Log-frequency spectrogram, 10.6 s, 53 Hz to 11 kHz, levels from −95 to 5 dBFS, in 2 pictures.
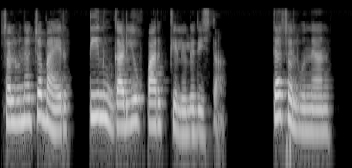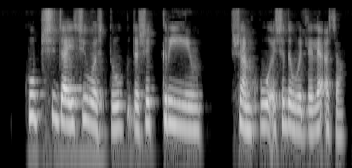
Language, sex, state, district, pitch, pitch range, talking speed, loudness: Konkani, female, Goa, North and South Goa, 205 Hz, 180-235 Hz, 100 wpm, -21 LUFS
